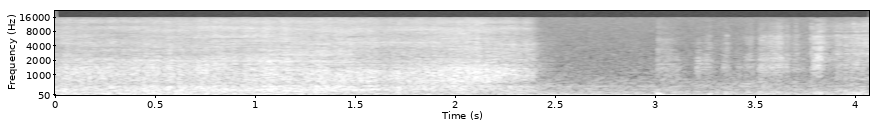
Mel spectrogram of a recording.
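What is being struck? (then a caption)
Sheet of fine sandpaper on thin paper backing. A hand-sized sheet of tan K120 waterproof sandpaper with a thin paper backing is bent and folded in the hands while long nails scrape across its surface. A steady, broad gritty scraping rasp runs for about two and a half seconds and then drops off. A few quieter crinkles and scratches follow.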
